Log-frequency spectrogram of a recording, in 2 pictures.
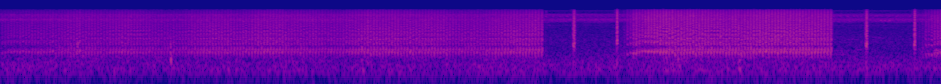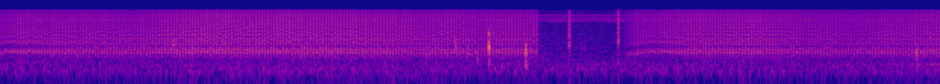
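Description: A short-winged meadow cricket, recorded in the Hudson Valley, chirps in a dry, steady buzzing trill, held for several seconds at a time and broken by three brief pauses, with no one talking.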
